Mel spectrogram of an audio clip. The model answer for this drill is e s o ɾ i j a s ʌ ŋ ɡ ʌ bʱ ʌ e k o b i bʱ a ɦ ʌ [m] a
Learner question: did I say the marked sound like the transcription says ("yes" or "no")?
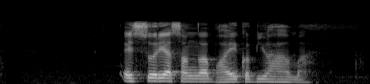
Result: yes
